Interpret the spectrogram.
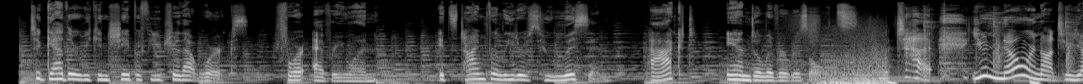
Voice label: Political, Eng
